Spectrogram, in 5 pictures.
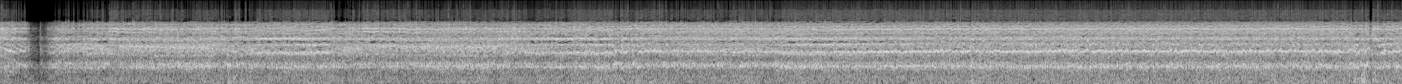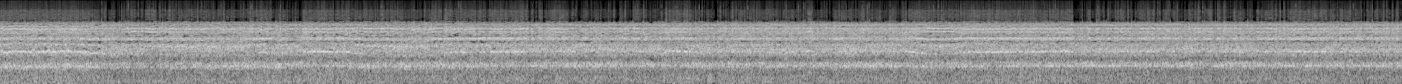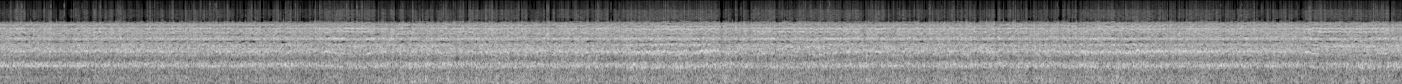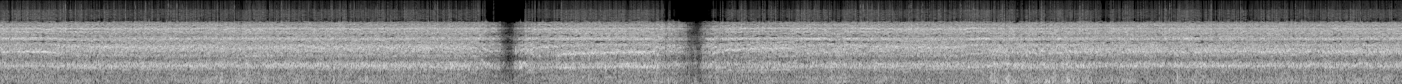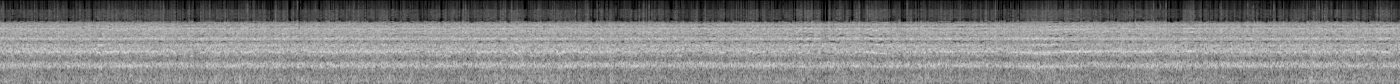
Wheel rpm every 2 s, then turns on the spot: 150, 220, 210, 220, 210, 210, 210, 210, 220, 230, 230, 230, 230, 230, 230, 230, 230, 220, 230, 230, 230, 220, 210, 150, 170, 210, 230, 240, 230, 230, 230, 240, 230, 230, 230.
none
